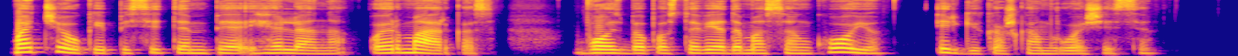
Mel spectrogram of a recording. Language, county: Lithuanian, Vilnius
